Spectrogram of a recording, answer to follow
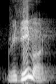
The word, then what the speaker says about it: redeemer: redeemer. 입으로 하면 redeemer, 액센트가 D에 있어요. 그래서 한국말로는 대속자다.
